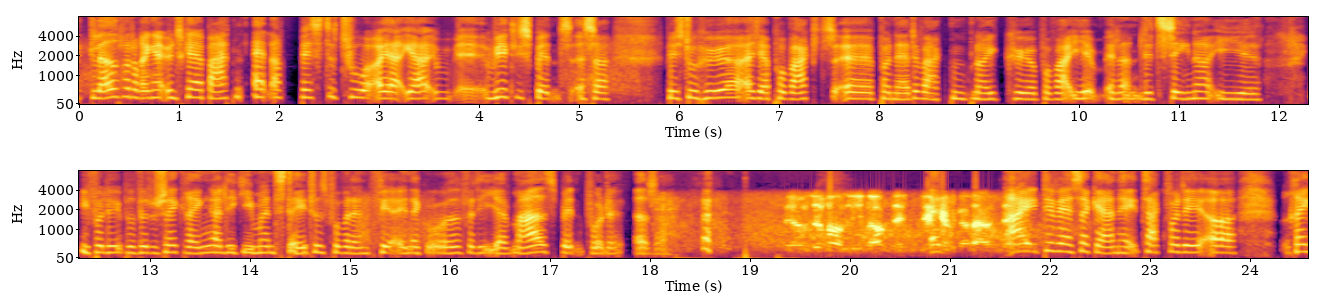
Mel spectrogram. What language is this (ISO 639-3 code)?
dan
